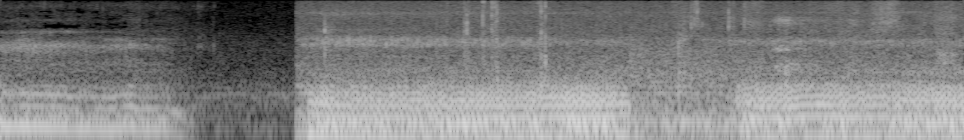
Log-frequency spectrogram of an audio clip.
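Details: Domestic cat growling, a defensive, aggressive warning given before a fight and sometimes on spotting prey, meaning 'don't touch me'. A low, slow, continuous rumbling growl with a brief pause near the first second, then sustained steadily to the end.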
